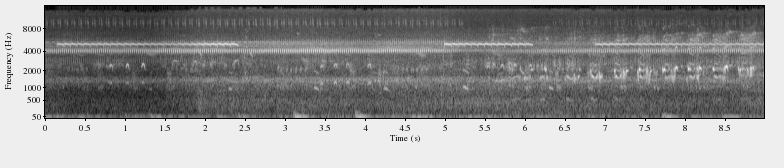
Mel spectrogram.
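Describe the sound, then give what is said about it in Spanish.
Frogs croak with a throat-membrane resonator, giving rough, buzzing calls that become a rapid pulsing series toward the end. High, thin insect trills and whistling tones run steadily over them. “los anfibios, que utilizan un resonador. En vez de utilizar un cañón, un barranco, utilizan una membrana que tiene en la garganta para que su voz suene rota”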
